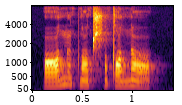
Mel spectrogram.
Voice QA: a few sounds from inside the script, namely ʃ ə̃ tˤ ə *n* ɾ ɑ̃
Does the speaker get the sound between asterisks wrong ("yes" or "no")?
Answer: no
